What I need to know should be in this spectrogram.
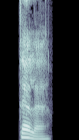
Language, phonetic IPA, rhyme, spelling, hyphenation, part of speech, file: Hungarian, [ˈtɛlɛ], -lɛ, tele, te‧le, adverb / adjective / noun, Hu-tele.ogg
- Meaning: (adverb) full (of something -val/-vel), normally with explicit or implied van; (adjective) full (of something -val/-vel)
